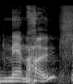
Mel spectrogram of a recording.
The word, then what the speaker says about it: Memmo: It's pronounced Memmo. – Yeah. – You can log on to Memmo and pay $21, and you're going to get a message from Flanners.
